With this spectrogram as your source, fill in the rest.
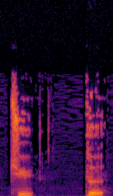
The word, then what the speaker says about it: peux: Okay, then tu peux. Same pronunciation and same spelling or writing. Okay, P-E-U-X. Okay, don't pronounce the final X. Tu peux.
